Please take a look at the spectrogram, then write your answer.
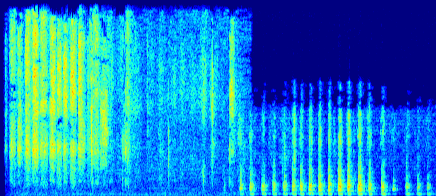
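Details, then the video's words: Ferret indoors: after a couple of seconds of rustling and scratching, a quick run of soft, harmonic clucking pulses, about five each second, growing louder then fading. "FUNNY FERRET SOUNDS"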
